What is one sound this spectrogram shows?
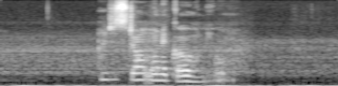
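A young girl speaks softly, close by.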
